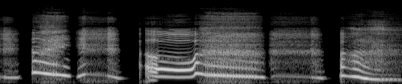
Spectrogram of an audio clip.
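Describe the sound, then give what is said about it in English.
A woman gasps and pants heavily as she stands very shakily, almost falling down, in a rapid series of breathy, voiced exhalations, some drawn out into moaning sighs, fairly loud with brief pauses between breaths. “She stands, though very shakily, almost falling down, all while gasping and heaving.”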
